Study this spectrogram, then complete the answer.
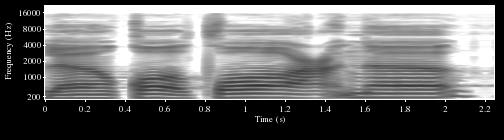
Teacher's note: طا بھی حروف مستعلیہ میں سے ہے، طا کو موٹا پڑھا جائے گا اور نون کو کھینچ کر پڑھیں گے ایک الف کے برابر، یہاں پر الف مدہ ہے۔ · قاف کو موٹا پڑھیں گے، قاف حروف مستعلیہ میں سے ہے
